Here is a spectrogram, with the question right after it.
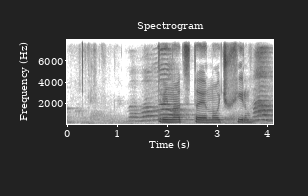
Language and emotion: Russian, neutral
